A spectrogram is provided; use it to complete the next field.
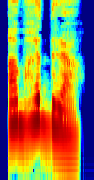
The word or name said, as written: ಅಭದ್ರ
